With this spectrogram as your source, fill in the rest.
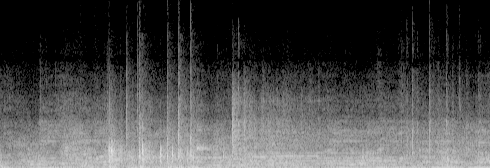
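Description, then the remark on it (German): A quick burst of sharp knocks and clacks from a table football game at a tournament, the ball and rods rattling for a second or two over a steady hum of background voices. “ich berichte hier vom Tischkicker-Turnier im irrealen Ollendorf”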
